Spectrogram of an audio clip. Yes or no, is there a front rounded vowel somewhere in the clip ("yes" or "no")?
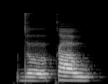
no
